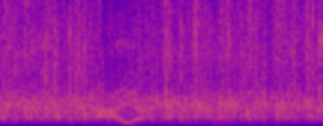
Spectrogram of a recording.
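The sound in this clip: Studio audience applause welcoming a guest onto a TV talk show: dense, steady clapping throughout, with a brief voice rising over it.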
